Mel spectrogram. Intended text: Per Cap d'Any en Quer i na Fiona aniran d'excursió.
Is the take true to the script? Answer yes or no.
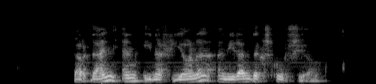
no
